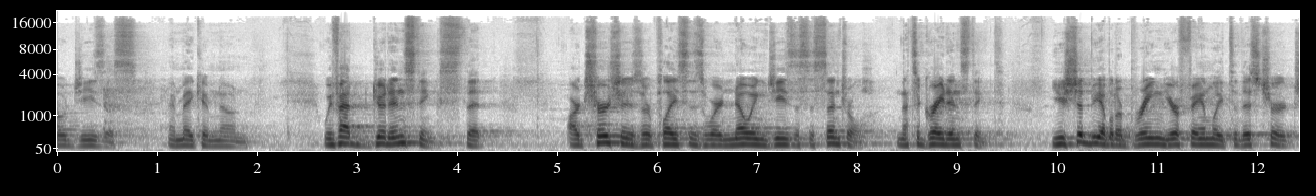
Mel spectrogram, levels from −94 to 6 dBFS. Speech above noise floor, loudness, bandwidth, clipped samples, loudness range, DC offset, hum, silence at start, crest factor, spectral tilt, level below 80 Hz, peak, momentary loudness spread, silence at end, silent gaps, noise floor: 28 dB; -18 LUFS; 19.5 kHz; under 0.1%; 3 LU; under 0.1%; none; 0 s; 18 dB; -5 dB/octave; -64 dBFS; 0 dBFS; 14 LU; 0 s; none; -46 dBFS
